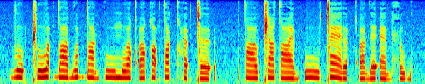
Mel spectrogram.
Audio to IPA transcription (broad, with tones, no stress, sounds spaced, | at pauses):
ɡ l o˨ ʔ ǁ oː˨˦ ʔ dˤ oː˨ ɡ o˦ b dˤ æ˨ ɡ k uː˨ m oː˨ qʼ o˨ q ɔ˦ ʔ tˤ u˦ ɡ qʰ y˨ ʔ ǀ œː˨ ʔ | tˤ oː˨ ǁ i˨ tˤ æː˨ b ʔ uː˦˨ ǀ æ˦˨ ɾ œ˨ ʔ qʼ œ˨ ɡ ɾ ɛ˨ ʔ æ˨ b ħ u˨ ɡ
